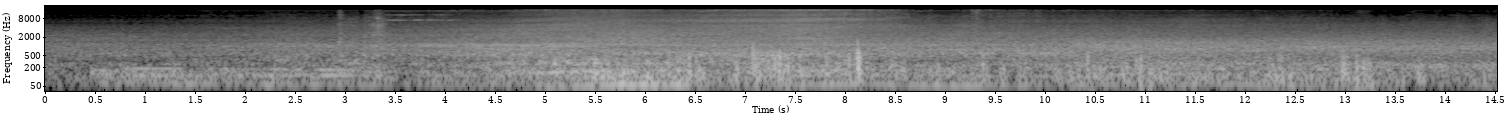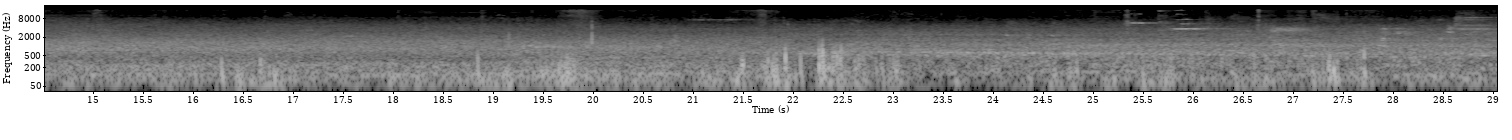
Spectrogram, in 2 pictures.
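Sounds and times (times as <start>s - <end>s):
cars passing on street: 0.0s - 29.0s.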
